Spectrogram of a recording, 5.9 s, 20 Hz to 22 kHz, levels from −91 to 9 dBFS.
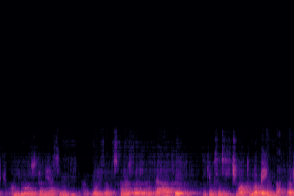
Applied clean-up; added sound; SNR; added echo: neural separator model SepFormer DNS4.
